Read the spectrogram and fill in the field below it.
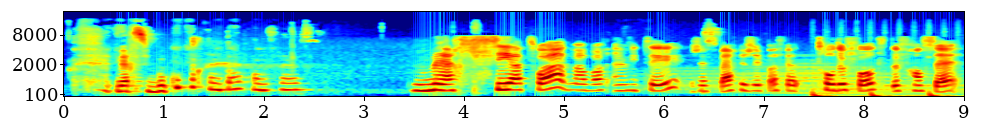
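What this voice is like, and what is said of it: Speaks French with an accent. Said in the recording (French): “j'adore ton accent”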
